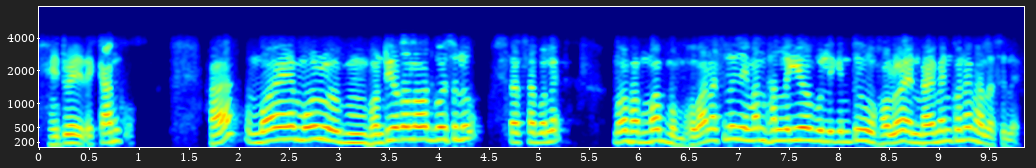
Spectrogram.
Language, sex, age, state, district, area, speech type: Assamese, male, 18-30, Assam, Charaideo, urban, conversation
